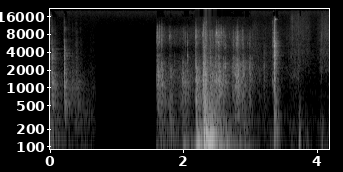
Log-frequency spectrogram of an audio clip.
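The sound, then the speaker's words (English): After a brief quiet pause, a door is pushed shut with a sliding rumble and a solid low thud as a visitor comes in, followed by a few faint clicks and rattles. “Maybe I should come on in and we'll get this door closed.”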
